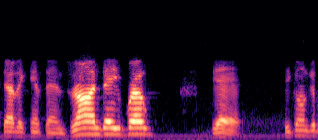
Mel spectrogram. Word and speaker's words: Andrade: His name is Andrade.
